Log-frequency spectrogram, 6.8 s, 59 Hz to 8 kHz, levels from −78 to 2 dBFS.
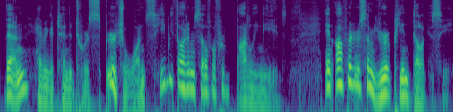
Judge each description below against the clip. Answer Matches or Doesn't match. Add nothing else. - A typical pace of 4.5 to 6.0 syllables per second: Doesn't match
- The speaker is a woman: Doesn't match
